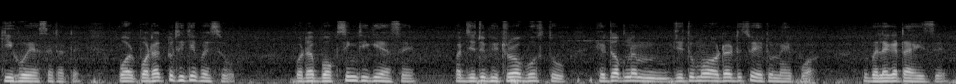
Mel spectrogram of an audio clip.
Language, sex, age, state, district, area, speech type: Assamese, male, 30-45, Assam, Kamrup Metropolitan, urban, spontaneous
